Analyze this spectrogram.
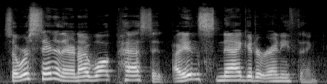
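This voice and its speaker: A young adult podcast storyteller, animated and loose, dropping swear words and laughing along. The voice is mid-pitched, and the delivery is casual chat. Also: fairly quick. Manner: animated, swears freely, laughs while telling.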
